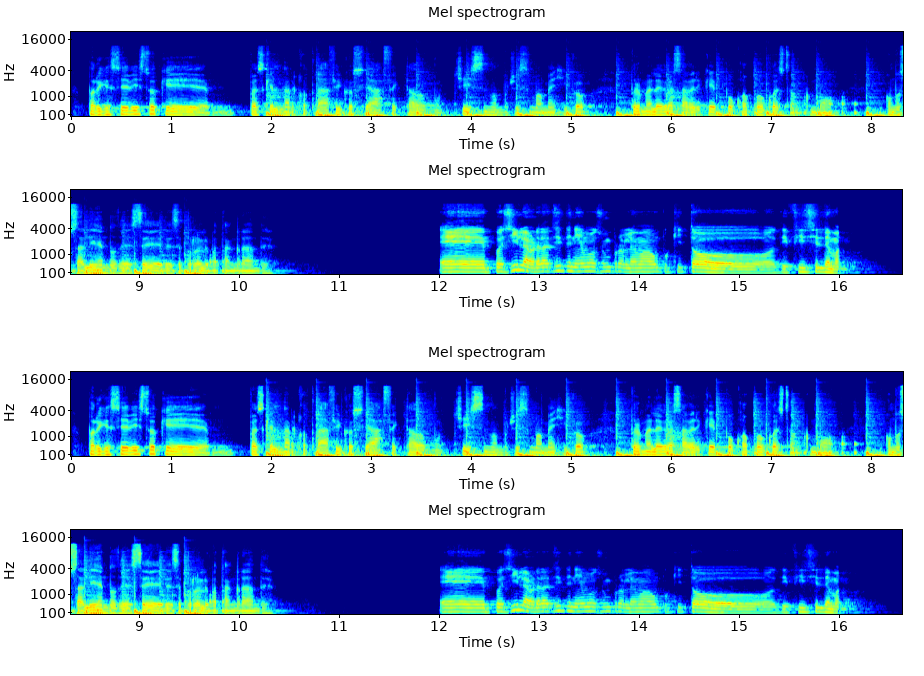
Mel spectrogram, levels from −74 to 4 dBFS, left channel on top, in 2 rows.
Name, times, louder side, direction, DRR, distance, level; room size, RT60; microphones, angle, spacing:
voice 1, 0.2-5.2 5.6-7.6 8.2-10.3, right 2 dB, 25° right, 0.9 m, -26 dB
sound 1, 1.9-9.9, right 1 dB, 45° right, 1.1 m, -24 dB
voice 2, 12.0-16.0, left 3 dB, 35° left, 1.0 m, -27 dB
20.5 x 17.5 x 8.0 m
head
